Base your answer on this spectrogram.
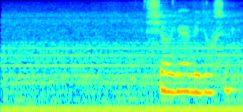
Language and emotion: Russian, neutral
